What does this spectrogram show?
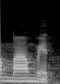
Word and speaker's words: Mamed: Jadi, * Mamed Eponomatsomenos*, ada sosok bernama Mamed. Bahasa Yunani tidak memiliki huruf 'H'. Jadi nama Muhammad menjadi Mamed. Mamed.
